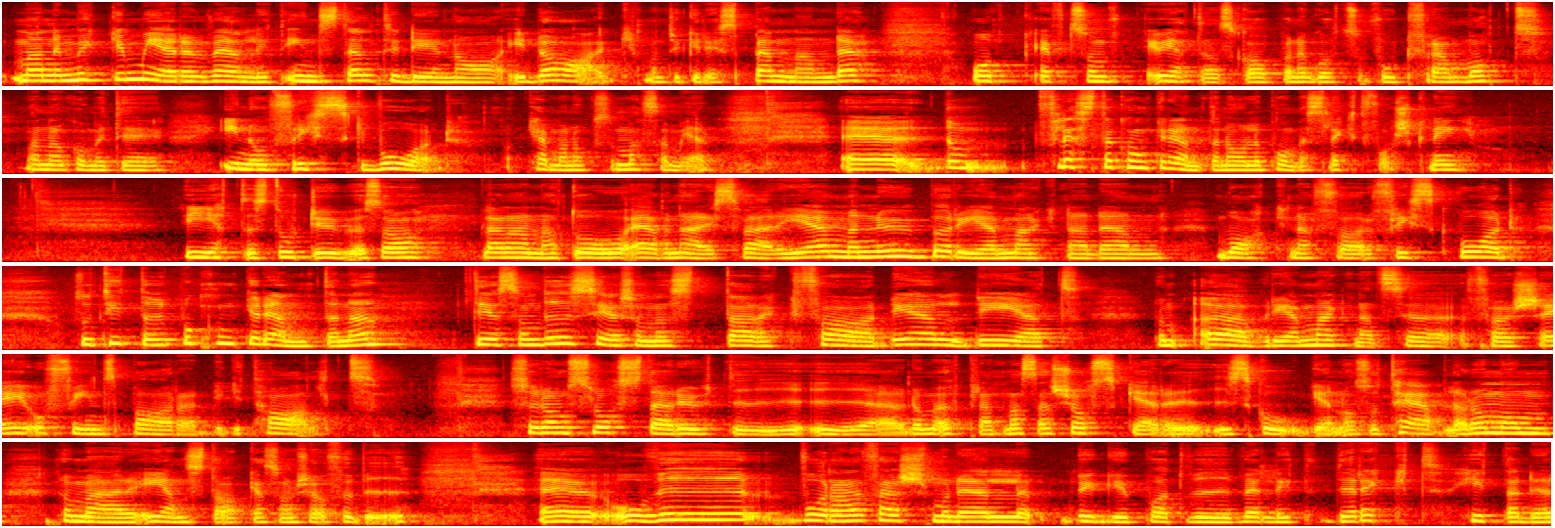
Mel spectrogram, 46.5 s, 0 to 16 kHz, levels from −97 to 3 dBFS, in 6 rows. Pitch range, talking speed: 190-235 Hz, 155 wpm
